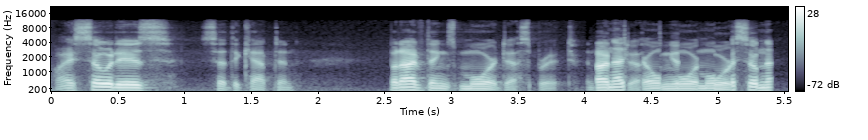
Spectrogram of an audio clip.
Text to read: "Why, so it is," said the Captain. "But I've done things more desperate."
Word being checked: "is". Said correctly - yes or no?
yes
